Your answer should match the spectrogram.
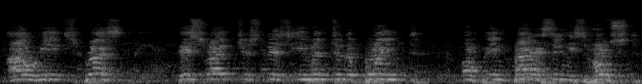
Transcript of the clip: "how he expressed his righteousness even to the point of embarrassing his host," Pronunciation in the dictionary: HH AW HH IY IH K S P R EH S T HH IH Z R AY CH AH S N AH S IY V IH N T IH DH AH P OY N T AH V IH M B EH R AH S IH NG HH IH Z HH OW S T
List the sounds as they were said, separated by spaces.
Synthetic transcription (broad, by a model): HH AW HH IY IH K S P R EH S T HH IH Z R AY CH AH S N AH S IY V IH N T IH DH AH P OY N T AH V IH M B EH R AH S IH NG HH IH Z HH OW S T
